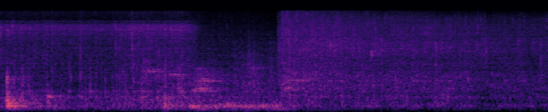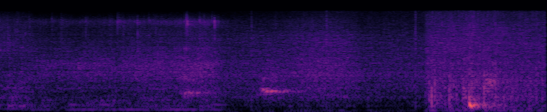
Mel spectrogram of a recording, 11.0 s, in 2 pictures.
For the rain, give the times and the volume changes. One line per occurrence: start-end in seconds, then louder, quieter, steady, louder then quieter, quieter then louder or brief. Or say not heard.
0.0-10.9 quieter then louder.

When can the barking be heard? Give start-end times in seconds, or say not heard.
1.4-3.1, 7.2-8.5.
